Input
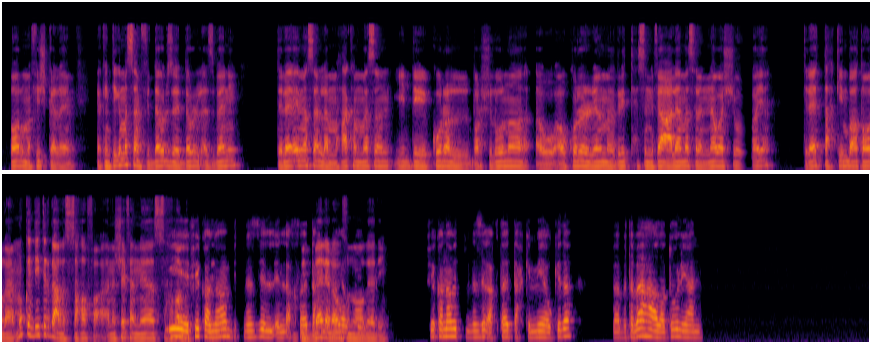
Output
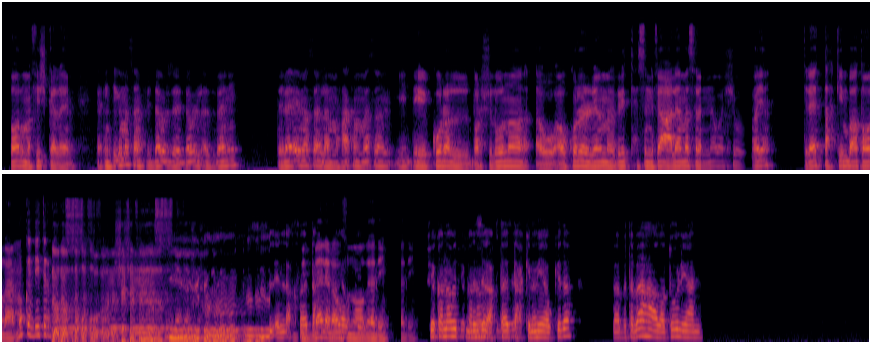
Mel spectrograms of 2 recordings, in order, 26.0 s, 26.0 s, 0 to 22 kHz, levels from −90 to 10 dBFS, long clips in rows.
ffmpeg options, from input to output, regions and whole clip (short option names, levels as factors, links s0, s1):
-filter_complex "[0:a]asettb=1/sr,asplit=3[s0][s1][s2];[s0]atrim=end=0.994[s3];[s1]atrim=start=0.99:end=6.24,asetpts=PTS-STARTPTS,afade=t=in:d=0.004:c=qsin,afade=t=out:st=5.246:d=0.004:c=qsin,lowpass=1800,acompressor=mode=upward:threshold=0.00891:ratio=2.5:attack=3.2:release=140:knee=2.83:detection=peak,flanger=delay=19:depth=7.8:speed=1.5[s4];[s2]atrim=start=6.236[s5];[s3][s4]acrossfade=d=0.004:c1=hsin:c2=qsin[s6];[s6][s5]acrossfade=d=0.004:c1=qsin:c2=hsin,asettb=1/sr,asplit=3[s7][s8][s9];[s7]atrim=end=10.484[s10];[s8]atrim=start=10.48:end=11.29,asetpts=PTS-STARTPTS,afade=t=in:d=0.004:c=qsin,afade=t=out:st=0.806:d=0.004:c=qsin,lowpass=f=1700:p=1,acompressor=threshold=0.0141:ratio=6:attack=3.2:release=140:knee=1:detection=peak[s11];[s9]atrim=start=11.286[s12];[s10][s11]acrossfade=d=0.004:c1=hsin:c2=qsin[s13];[s13][s12]acrossfade=d=0.004:c1=qsin:c2=hsin,asettb=1/sr,asplit=3[s14][s15][s16];[s14]atrim=end=13.764[s17];[s15]atrim=start=13.76:end=17.04,asetpts=PTS-STARTPTS,afade=t=in:d=0.004:c=qsin,afade=t=out:st=3.276:d=0.004:c=qsin,afreqshift=-460,aecho=1:1:128|317:0.668|0.126,atrim=end_sample=144648[s18];[s16]atrim=start=17.036[s19];[s17][s18]acrossfade=d=0.004:c1=hsin:c2=qsin[s20];[s20][s19]acrossfade=d=0.004:c1=qsin:c2=hsin,asettb=1/sr,asplit=3[s21][s22][s23];[s21]atrim=end=18.564[s24];[s22]atrim=start=18.56:end=21.22,asetpts=PTS-STARTPTS,afade=t=in:d=0.004:c=qsin,afade=t=out:st=2.656:d=0.004:c=qsin,aecho=1:1:447:0.178,atrim=end_sample=117306,acontrast=66[s25];[s23]atrim=start=21.216[s26];[s24][s25]acrossfade=d=0.004:c1=hsin:c2=qsin[s27];[s27][s26]acrossfade=d=0.004:c1=qsin:c2=hsin,highshelf=f=2200:g=-8.5,alimiter=limit=0.188:level=0:latency=1:release=144,volume=0.422"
